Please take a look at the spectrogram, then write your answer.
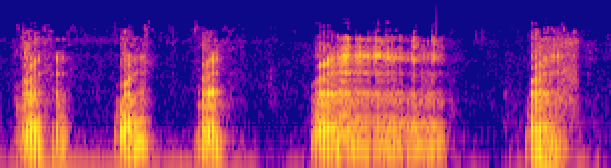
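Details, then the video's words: A pig grunting in short, throaty bursts, a few quick grunts followed by one longer, rougher drawn-out grunt and a final short one. "IL VERSO DEL MAIALE | PIG SOUND"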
